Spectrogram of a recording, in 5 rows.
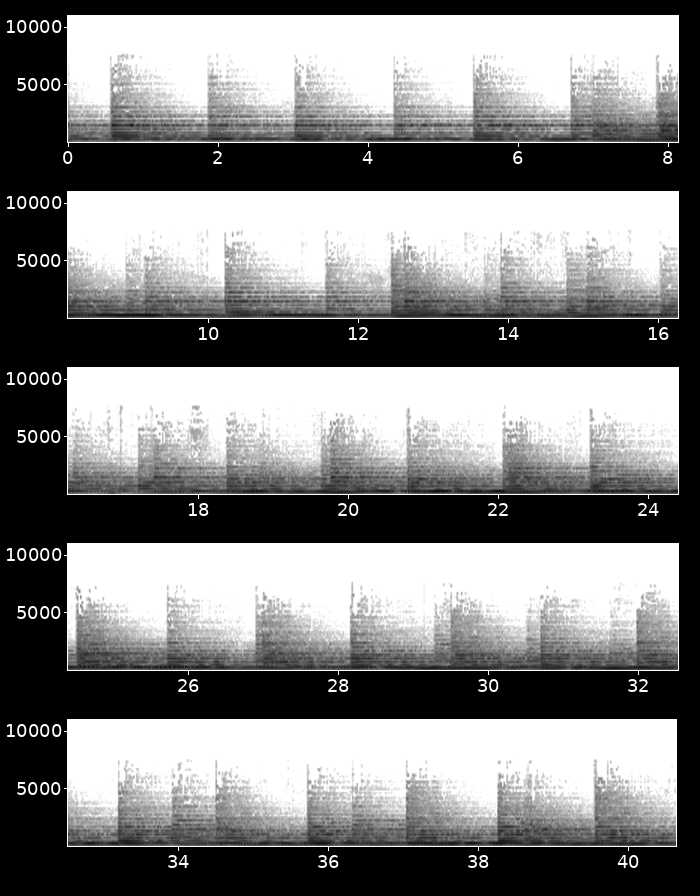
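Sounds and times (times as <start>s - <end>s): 
bells ringing: 0.0s - 40.6s.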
